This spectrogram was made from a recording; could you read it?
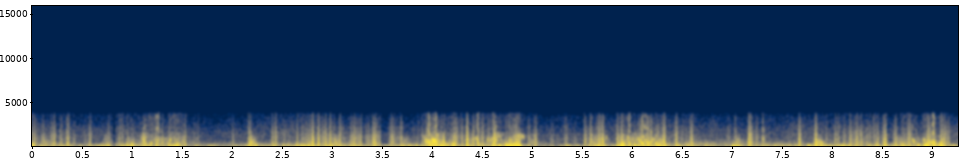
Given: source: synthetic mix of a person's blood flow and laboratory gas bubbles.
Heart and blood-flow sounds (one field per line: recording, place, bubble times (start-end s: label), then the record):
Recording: Doppler ultrasound of blood flow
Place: subclavian vein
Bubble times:
0.00-0.05 s: bubbles
0.93-1.56 s: bubbles
3.89-4.26 s: bubbles
4.43-4.94 s: bubbles
5.67-5.79 s: bubbles
5.83-6.31 s: bubbles
8.67-9.15 s: bubbles
From the record:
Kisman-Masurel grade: 222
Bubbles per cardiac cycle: several, 3 to 8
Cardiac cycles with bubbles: 10 to 50%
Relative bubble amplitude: moderate (0.250 to 0.450)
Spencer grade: 2 (many but less than half of the cardiac periods contain bubble signals, singularly or in groups)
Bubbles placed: anywhere in the cardiac cycle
